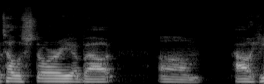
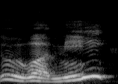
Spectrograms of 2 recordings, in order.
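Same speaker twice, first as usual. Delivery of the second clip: snarky, rising high and loud.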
